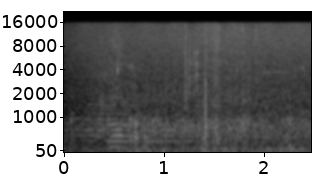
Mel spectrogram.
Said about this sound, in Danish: Der var lige noget. Hvad var det, der fløj forbi? Det var en humlebi.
